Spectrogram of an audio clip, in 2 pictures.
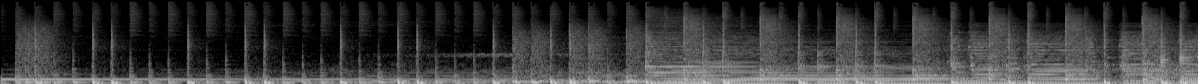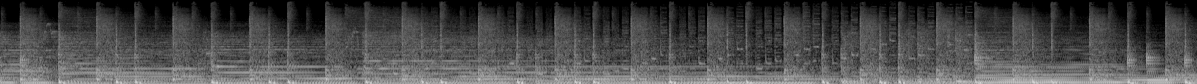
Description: Minus All Guitars Soundtracks 3:30 Buy £1.50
